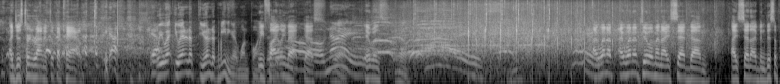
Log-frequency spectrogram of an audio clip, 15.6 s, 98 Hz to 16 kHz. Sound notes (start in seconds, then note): 9.5 applause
